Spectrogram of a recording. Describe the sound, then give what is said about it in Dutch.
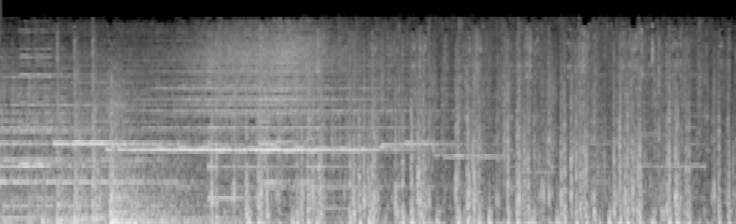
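Hooves of Mongolian horses being ridden at Siwansee clip-clop in a steady, uneven rhythm in an ambling pace gait, fairly loud, with sustained tonal sounds in the background during the first few seconds. “Die Mongoolse paarden hebben allen min of meer een kamelenstap.”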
